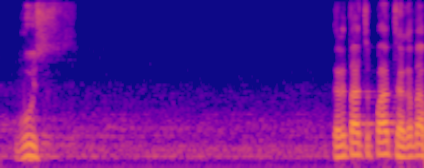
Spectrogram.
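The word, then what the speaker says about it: Whoosh: operasi optimal sistem hebat sekali lagi w h o o s h Tapi bacanya wus kereta cepat Jakarta B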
